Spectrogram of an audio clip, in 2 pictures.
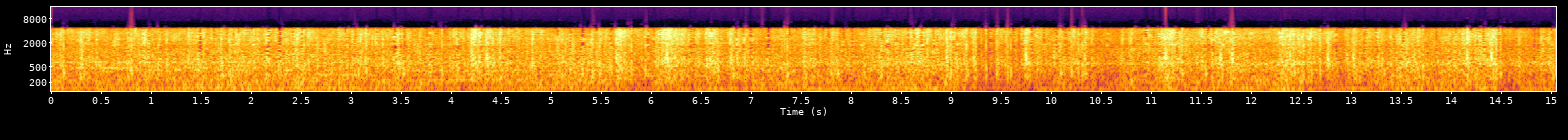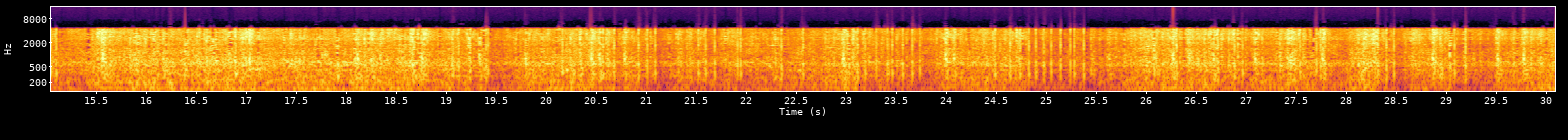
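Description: Inside a Dennis Trident three-axle double-decker bus on the move: steady engine and road noise with constant rattling and clicking of the fittings. The level dips briefly a few times.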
